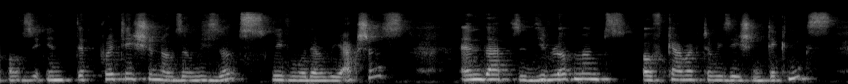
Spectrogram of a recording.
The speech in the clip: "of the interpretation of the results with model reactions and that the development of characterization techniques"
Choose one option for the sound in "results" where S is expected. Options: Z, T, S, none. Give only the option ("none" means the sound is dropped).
S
